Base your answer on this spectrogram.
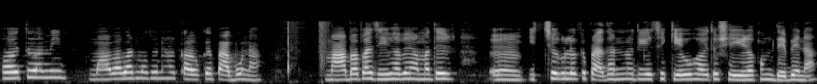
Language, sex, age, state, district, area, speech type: Bengali, female, 18-30, West Bengal, South 24 Parganas, rural, spontaneous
